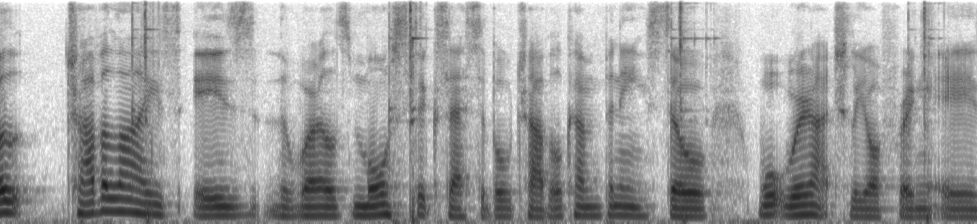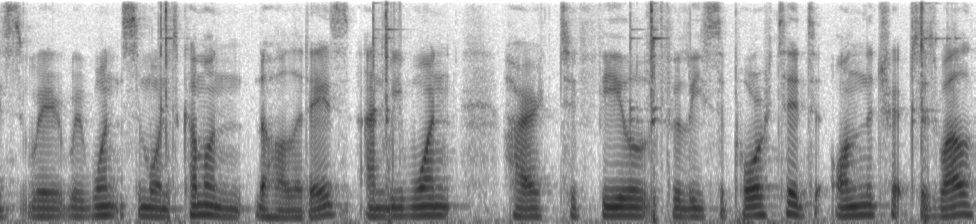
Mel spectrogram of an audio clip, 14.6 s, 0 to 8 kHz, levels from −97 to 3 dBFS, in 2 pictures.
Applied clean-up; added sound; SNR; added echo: none; Fire; 17 dB; none.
